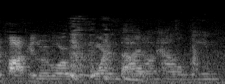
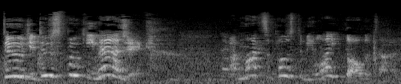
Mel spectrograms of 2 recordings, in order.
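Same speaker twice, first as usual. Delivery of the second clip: snippy retort; 4 dB louder than usual. Retold or imitated. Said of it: "It's like".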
